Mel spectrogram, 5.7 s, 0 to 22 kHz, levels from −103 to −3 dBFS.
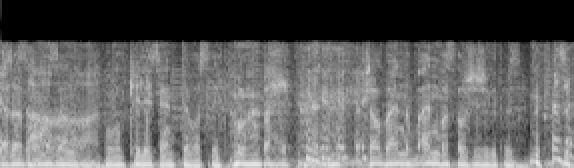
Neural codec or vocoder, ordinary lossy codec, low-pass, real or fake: codec, 16 kHz, 16 kbps, FreqCodec, larger model; none; none; fake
